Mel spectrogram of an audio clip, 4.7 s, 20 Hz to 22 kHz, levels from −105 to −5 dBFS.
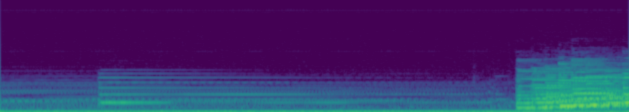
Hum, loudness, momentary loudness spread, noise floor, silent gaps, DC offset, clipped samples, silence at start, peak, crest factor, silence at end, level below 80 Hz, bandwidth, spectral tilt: none; -36 LUFS; 29 LU; -59 dBFS; none; 0.9%; under 0.1%; 0 s; -20 dBFS; 18 dB; 0 s; -60 dBFS; 3.9 kHz; -11 dB/octave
